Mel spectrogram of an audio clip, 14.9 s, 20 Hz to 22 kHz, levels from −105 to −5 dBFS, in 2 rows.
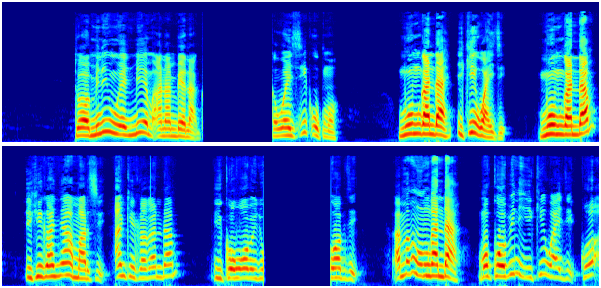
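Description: At 2.50 s the speech cuts to silence for 0.87 s, then resumes where it stopped. This is a playback stall, likely the player running out of data or its thread being blocked. From 3.38 to 6.38 s the speech runs quick and higher, 1.1 times speed and roughly a semitone and a half up. This is catch-up at higher speed: the player resamples its backlog to recover lost time. The same pair recurs, with a 0.85 s stall from 10.72 to 11.57 s and catch-up from 11.57 to 14.57 s.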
